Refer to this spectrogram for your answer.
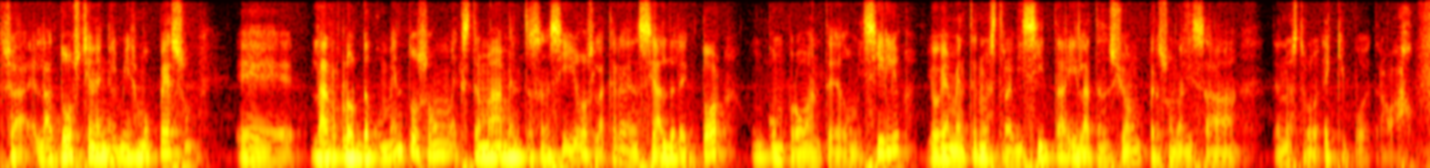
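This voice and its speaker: Somewhat breathy, a man speaks at a moderate pace and medium pitch, with ordinary pitch variation. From El Salvador, Santa Ana. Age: 50s. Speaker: microfinance businessman. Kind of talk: interview.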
